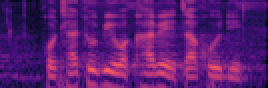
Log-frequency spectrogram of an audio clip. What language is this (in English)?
Tswana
